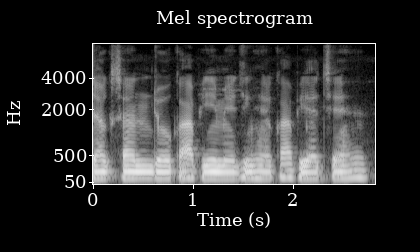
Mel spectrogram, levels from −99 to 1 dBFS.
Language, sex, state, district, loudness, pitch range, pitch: Hindi, male, Haryana, Rohtak, -15 LUFS, 100-105 Hz, 100 Hz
